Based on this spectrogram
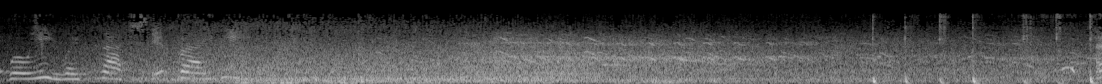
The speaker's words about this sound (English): Knocked over by a wave.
